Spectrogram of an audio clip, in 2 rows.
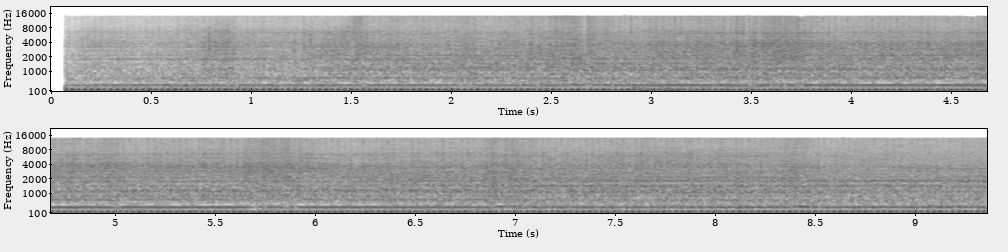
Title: sr20det strange noise ??? pt3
